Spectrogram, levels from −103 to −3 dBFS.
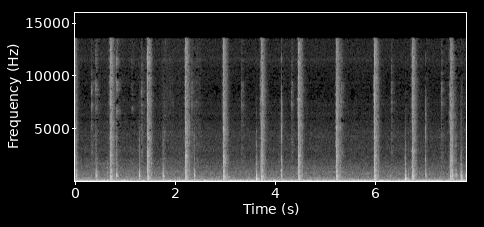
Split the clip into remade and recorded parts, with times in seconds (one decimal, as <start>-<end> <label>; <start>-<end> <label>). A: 0.0-7.8 recorded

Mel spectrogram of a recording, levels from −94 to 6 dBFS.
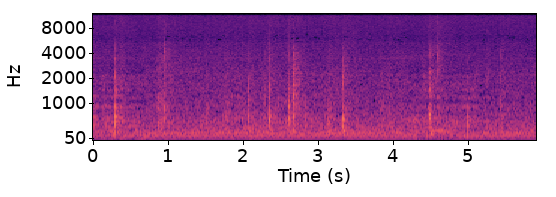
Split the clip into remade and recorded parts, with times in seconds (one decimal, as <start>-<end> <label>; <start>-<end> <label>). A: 0.0-0.7 remade; 0.7-4.2 recorded; 4.2-5.1 remade; 5.1-5.9 recorded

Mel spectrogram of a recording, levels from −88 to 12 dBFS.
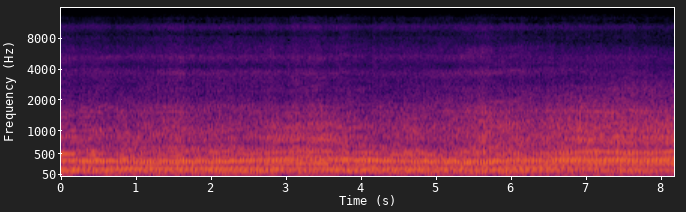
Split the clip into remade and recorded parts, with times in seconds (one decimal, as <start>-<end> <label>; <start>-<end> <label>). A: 0.0-1.2 remade; 1.2-3.7 recorded; 3.7-4.2 remade; 4.2-5.0 recorded; 5.0-5.9 remade; 5.9-8.2 recorded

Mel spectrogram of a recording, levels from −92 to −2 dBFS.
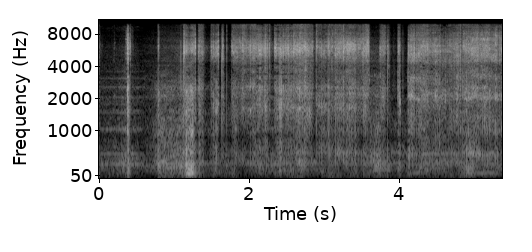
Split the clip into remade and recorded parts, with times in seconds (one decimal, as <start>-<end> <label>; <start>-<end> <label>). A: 0.0-0.6 recorded; 0.6-2.1 remade; 2.1-2.6 recorded; 2.6-4.3 remade; 4.3-4.7 recorded; 4.7-5.4 remade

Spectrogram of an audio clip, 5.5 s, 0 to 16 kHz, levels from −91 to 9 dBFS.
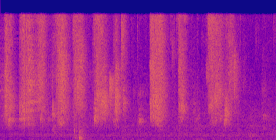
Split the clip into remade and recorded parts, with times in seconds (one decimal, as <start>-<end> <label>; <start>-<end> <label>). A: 0.0-0.8 remade; 0.8-5.5 recorded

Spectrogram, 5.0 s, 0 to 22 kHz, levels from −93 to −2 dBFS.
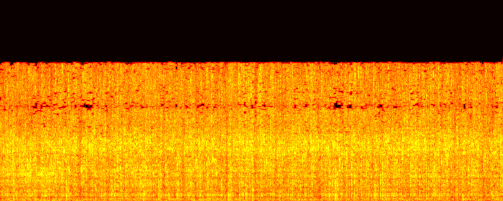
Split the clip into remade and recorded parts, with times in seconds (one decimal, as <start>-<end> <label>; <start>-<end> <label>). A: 0.0-5.0 recorded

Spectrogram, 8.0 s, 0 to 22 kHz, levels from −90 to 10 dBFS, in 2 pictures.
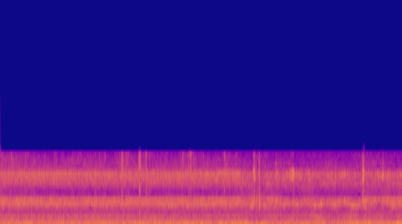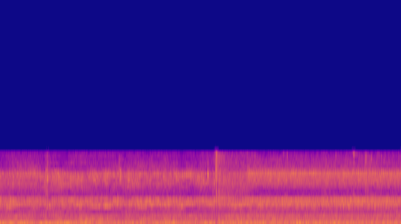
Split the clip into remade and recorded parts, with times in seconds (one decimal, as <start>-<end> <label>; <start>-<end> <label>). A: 0.0-2.4 recorded; 2.4-6.5 remade; 6.5-8.0 recorded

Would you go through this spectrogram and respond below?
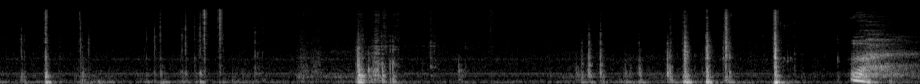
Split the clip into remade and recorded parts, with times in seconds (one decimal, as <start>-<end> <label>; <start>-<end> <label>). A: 0.0-9.2 recorded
